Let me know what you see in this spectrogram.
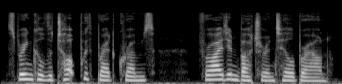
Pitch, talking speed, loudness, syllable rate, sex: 200 Hz, 190 wpm, -18 LUFS, 5.0 syllables/s, female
